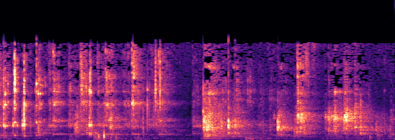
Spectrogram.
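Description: Plastic game pieces click against a wooden board.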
